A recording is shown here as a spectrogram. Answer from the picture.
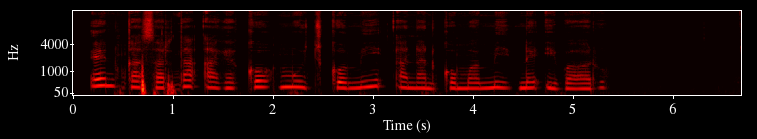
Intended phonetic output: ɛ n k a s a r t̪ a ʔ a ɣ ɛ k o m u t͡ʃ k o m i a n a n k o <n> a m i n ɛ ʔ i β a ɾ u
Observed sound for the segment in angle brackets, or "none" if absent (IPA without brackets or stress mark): m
